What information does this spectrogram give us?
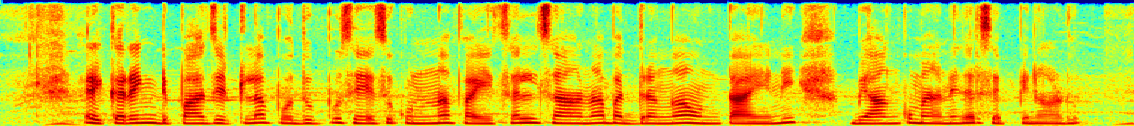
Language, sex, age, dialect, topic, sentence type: Telugu, female, 18-24, Southern, banking, statement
